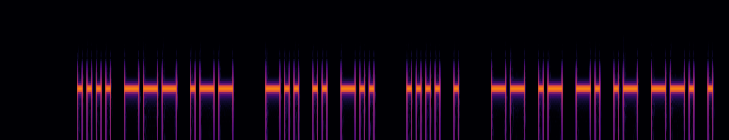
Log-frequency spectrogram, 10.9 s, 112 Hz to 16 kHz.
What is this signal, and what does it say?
Morse code, heard as a keyed tone, about 17 wpm, 700 Hz. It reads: HOW DID HE MANAGE
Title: Sentences from Top 1400 Words 17wpm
